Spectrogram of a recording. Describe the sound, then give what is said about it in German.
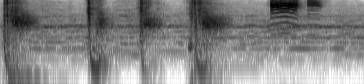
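Cartoonish punch impacts in a fight that knocks an opponent out: a few loud, hollow thwacks land in quick succession. A brief warbling, wobbling tone follows. “Du hast Cobra Khan mit einem Schlag außer Gefecht gesetzt.”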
